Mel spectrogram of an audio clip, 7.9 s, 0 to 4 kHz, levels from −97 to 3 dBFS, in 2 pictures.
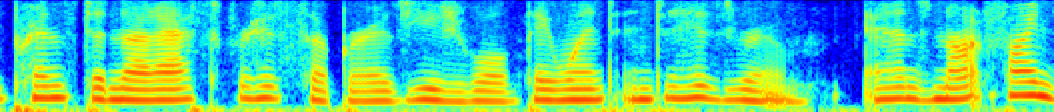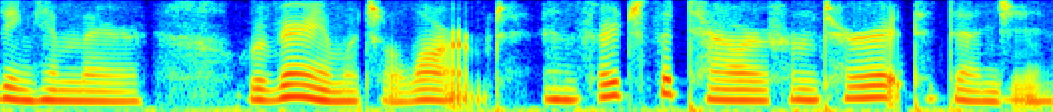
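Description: Short concealed packet loss strikes four times late in the clip, at 6.18, 6.82, 7.33 and 7.77 s. Each time about 20 ms of the call arrived too late for the decoder, and the receiver covered the gap by extending the preceding sound, its pitch where voiced and shaped noise where not, before fading back to real audio. Each one is heard as a brief smear or wobble. The call-codec band limit stops everything above 4 kHz.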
